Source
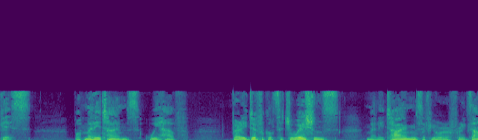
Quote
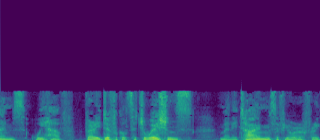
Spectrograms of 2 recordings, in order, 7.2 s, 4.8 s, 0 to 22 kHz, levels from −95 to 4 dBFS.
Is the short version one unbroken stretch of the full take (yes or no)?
no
